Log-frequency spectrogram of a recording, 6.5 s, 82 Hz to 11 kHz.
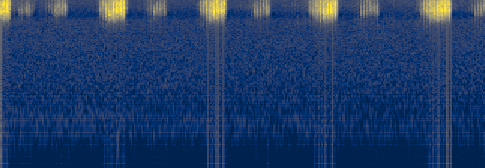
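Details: Euchorthippus pulvinatus, the Siberian straw grasshopper, at Fülöphaza, Hungary, in July 2022: loud high rasping chirps about every 1.4 seconds alternating with softer short chirps, a regular back-and-forth pattern.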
